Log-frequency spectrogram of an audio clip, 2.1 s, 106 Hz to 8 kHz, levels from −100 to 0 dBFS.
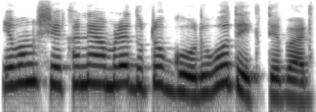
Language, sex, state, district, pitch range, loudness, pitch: Bengali, female, West Bengal, North 24 Parganas, 215-315 Hz, -13 LUFS, 300 Hz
